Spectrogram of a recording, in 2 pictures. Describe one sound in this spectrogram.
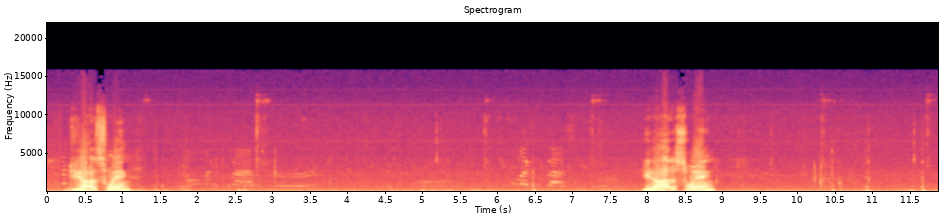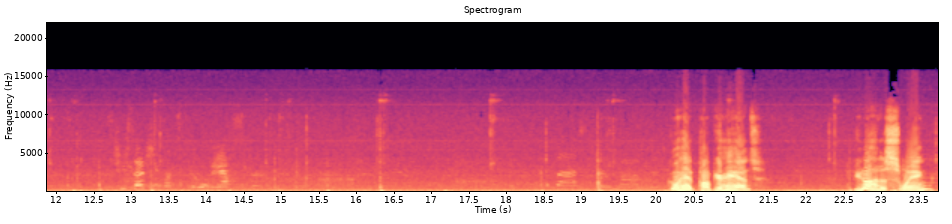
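A young child calls out with animation close by.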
